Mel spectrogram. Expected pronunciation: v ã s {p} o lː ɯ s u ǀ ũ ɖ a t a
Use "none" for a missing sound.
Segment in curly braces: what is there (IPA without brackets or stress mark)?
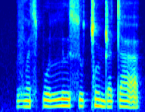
p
